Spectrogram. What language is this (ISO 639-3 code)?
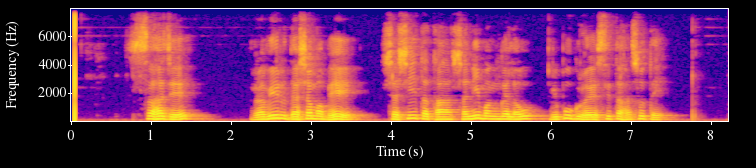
san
